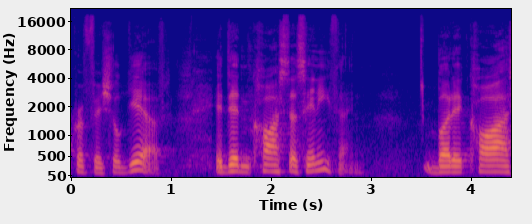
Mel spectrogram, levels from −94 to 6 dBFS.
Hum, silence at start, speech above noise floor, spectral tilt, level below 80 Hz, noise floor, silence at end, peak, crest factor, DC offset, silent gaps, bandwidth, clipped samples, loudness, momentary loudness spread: none; 0.05 s; 36 dB; -5.5 dB/octave; -82 dBFS; -70 dBFS; 0 s; -16 dBFS; 20 dB; under 0.1%; none; 19 kHz; under 0.1%; -35 LUFS; 14 LU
